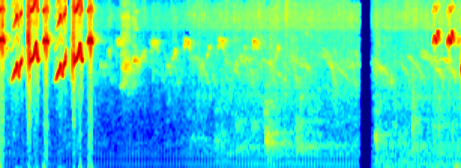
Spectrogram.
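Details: Cinereous tit (glatik batu) in full song, used as a lure sound: a rapid burst of about seven sharp, high chirped notes, then a quiet stretch with faint rustling, and a few more high notes at the end.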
